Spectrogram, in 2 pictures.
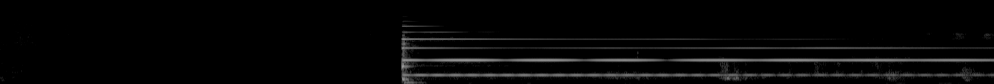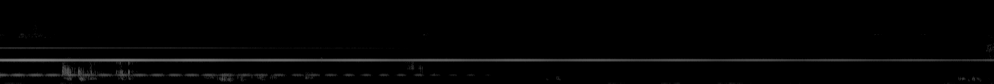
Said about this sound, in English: And so in the next breath or two, I'll ring the bell again. The invitation there is again to rest awareness on the fading bell. Allow the fading bell to guide your awareness into silence.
